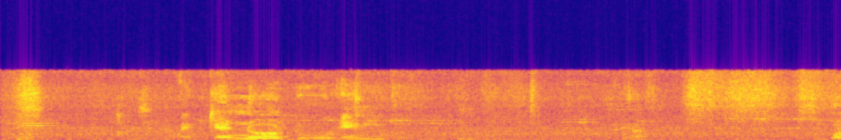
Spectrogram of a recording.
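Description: A middle-aged man speaks calmly and slowly, with pauses.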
